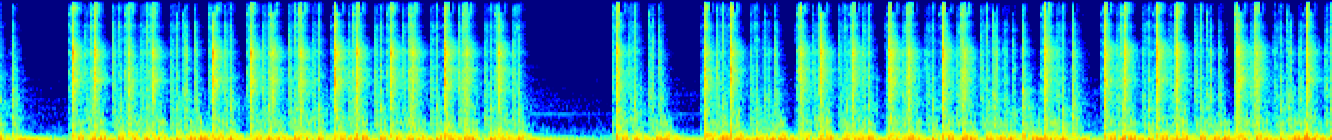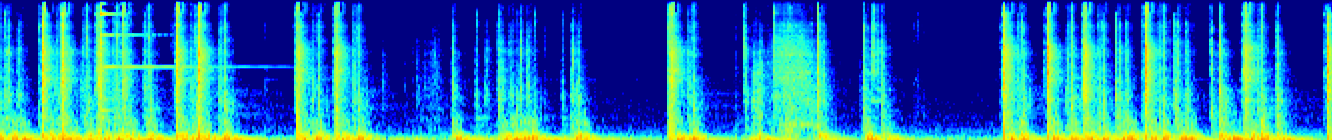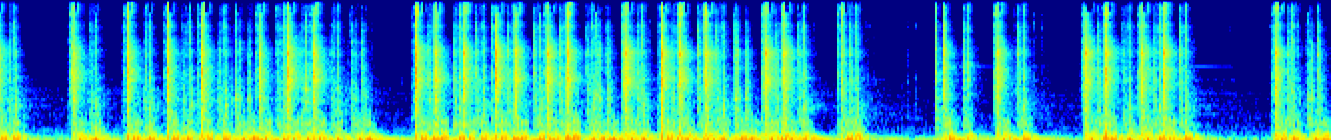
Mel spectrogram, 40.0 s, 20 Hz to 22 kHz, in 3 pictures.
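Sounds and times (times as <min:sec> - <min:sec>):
typewriter key clacks: 0:06.2 - 0:19.1
typewriter bell ringing: 0:14.2 - 0:16.5.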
